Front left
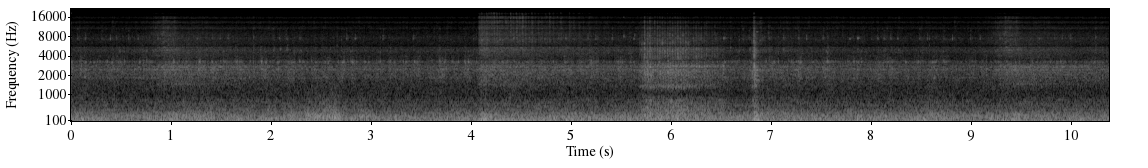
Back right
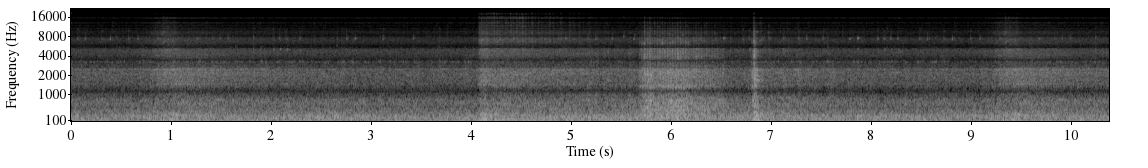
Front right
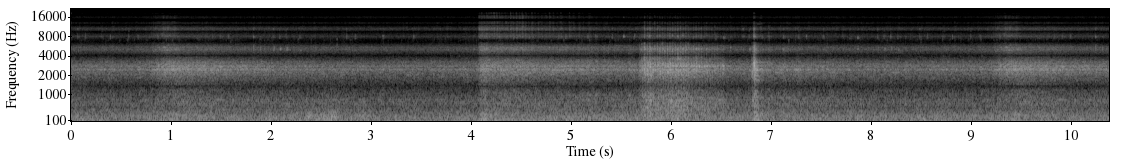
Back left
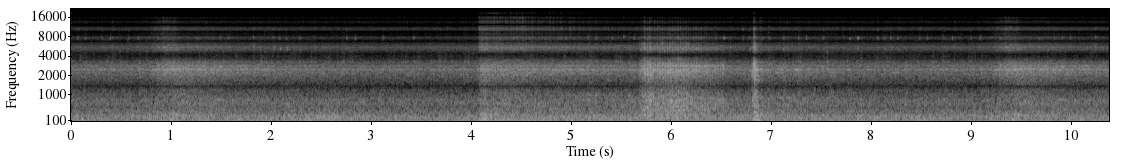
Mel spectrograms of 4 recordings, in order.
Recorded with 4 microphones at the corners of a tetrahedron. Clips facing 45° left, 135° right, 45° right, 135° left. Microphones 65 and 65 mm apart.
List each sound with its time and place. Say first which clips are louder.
0.0 s a vehicle: back right 8 dB, back left 3 dB; 150° right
